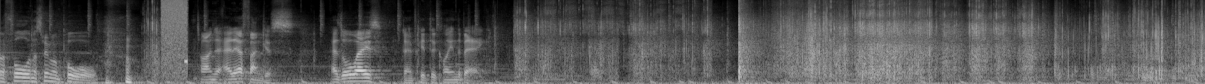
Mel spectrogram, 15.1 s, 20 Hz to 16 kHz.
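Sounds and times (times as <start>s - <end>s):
spray bottle spraying: 2.0s - 2.4s
plastic bag crinkling: 6.4s - 15.0s.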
